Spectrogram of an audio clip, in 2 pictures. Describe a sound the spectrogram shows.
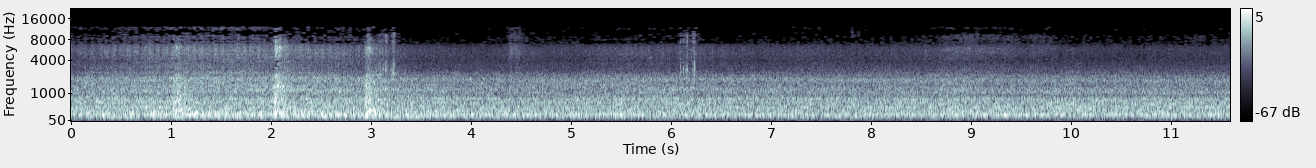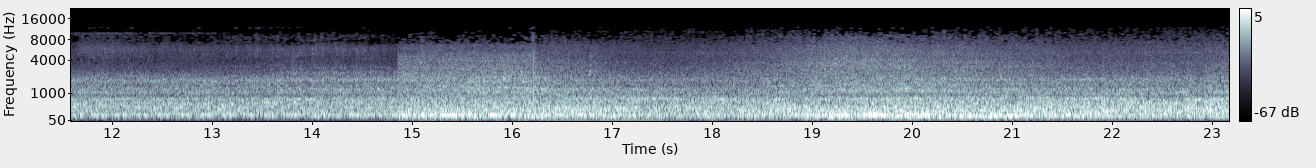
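A diesel locomotive engine rumbles steadily, growing louder and closer.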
